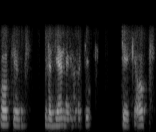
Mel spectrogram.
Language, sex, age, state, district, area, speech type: Hindi, male, 30-45, Rajasthan, Jodhpur, urban, conversation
